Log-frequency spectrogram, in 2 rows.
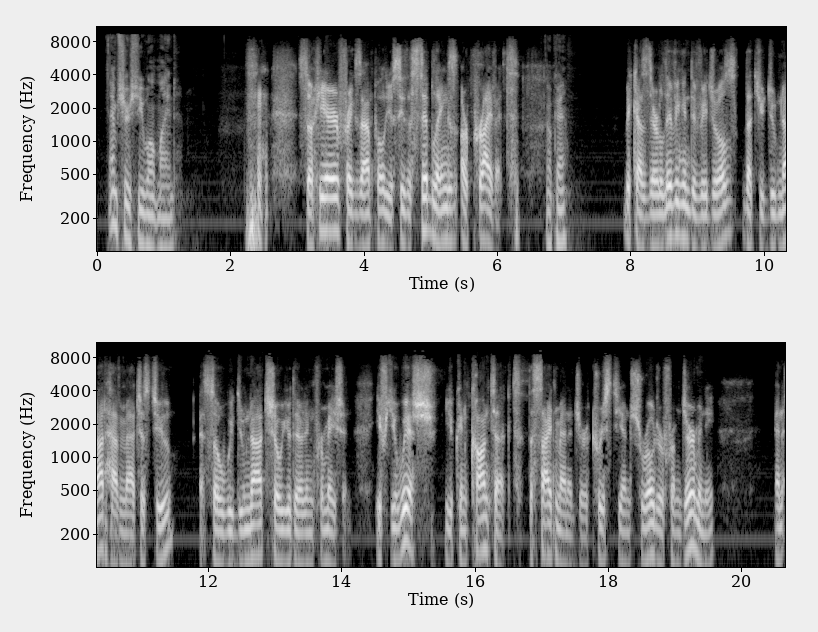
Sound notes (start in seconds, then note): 2.2 chuckles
